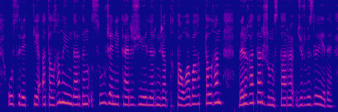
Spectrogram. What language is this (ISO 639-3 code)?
kaz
